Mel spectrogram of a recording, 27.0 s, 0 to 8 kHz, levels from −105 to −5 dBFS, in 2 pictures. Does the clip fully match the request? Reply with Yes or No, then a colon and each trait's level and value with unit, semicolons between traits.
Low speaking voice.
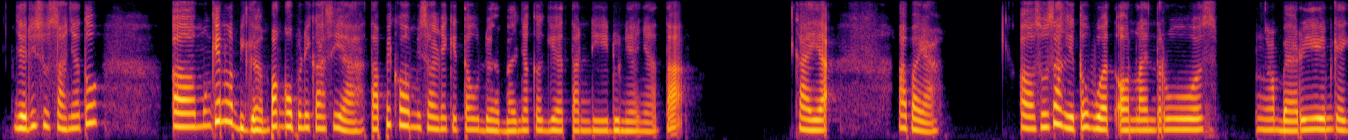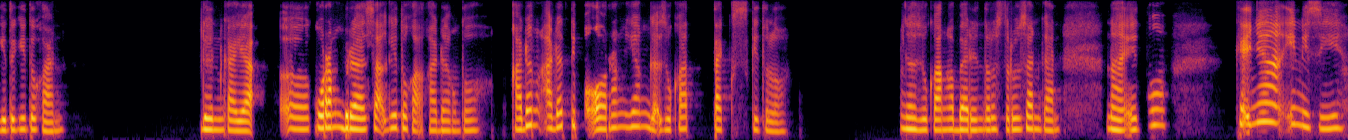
No: high, 235 Hz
